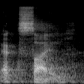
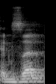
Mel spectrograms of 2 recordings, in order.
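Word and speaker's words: exile: इसके बाद जो नेक्स्ट है वो है आपका एक्साइल। इसी को कुछ व्यक्ति एग्जाइल पढ़ते हैं।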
